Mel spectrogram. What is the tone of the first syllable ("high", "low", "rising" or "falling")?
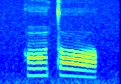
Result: high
